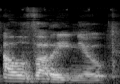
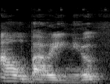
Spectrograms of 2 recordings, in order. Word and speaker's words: Alvarinho: But I know it is Alvarinho, and not Albarinho.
